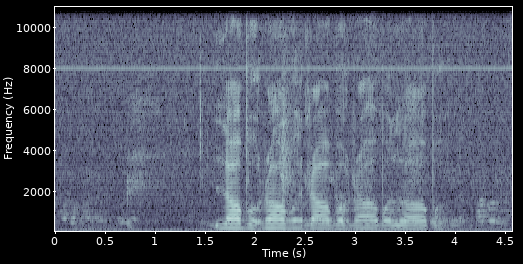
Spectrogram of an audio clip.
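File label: "rub", spoken word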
